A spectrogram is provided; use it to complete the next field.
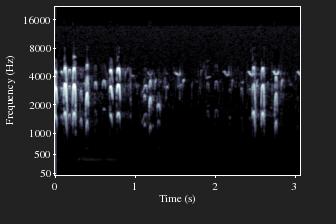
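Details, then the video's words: Black-winged pratincole calling in flight over the Astrakhan steppe, Russia, in April 2017: sharp, chattering clusters of harsh notes in quick bursts, with a pause before a final burst. "Степная тиркушка Glareola nordmanni / Black-winged pratincole calls"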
